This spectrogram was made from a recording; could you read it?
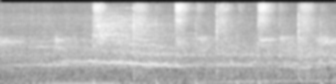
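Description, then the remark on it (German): A truck loaded with snow skids after one of its tires bursts with a loud bang: a loud, sustained tire squeal over a rumbling engine, the screech wavering in pitch while sharp bursts of noise punctuate it. No one speaks. “Einer der Reifen war geplatzt und brachte den ganzen Wagen ins Schleudern.”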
